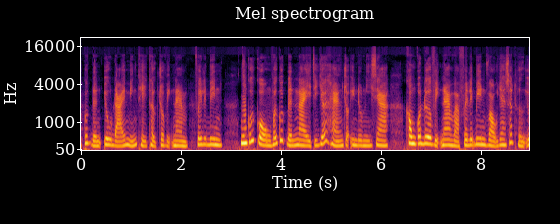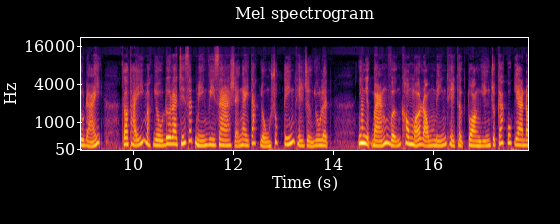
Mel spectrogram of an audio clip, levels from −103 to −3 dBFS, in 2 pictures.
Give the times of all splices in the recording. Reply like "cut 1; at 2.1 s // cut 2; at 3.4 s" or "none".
cut 1; at 2.3 s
